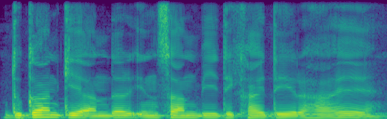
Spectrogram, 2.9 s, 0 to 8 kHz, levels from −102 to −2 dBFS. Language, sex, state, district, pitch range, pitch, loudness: Hindi, male, Arunachal Pradesh, Papum Pare, 120-130 Hz, 125 Hz, -17 LUFS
